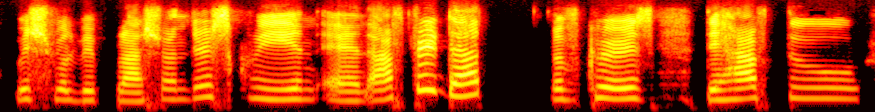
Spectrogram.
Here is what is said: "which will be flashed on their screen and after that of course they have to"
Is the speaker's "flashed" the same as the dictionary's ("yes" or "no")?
no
